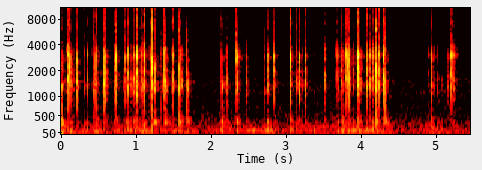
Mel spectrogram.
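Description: Fingertips type on a full-size custom Matrix Ablex Penpen mechanical keyboard with an aluminium case, ABS keycaps and Tealios V2 linear switches. Quick runs of bright, short, clacky keystrokes come in bursts separated by brief pauses, each key dying away almost instantly with very little low end.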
